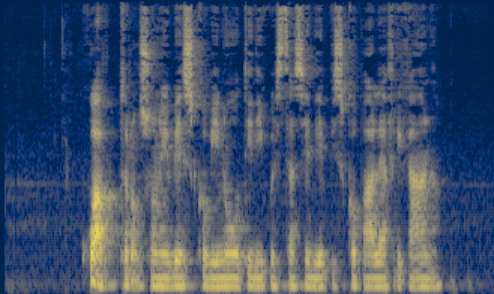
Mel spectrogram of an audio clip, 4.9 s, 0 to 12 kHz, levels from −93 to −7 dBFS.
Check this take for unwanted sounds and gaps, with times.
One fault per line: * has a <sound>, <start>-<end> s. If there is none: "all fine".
all fine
